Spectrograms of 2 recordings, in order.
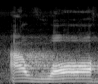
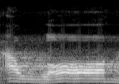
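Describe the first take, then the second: No difference in how they are said.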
